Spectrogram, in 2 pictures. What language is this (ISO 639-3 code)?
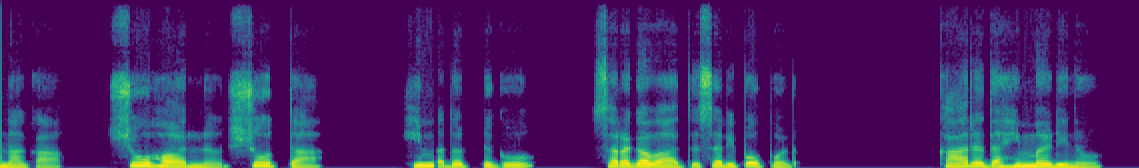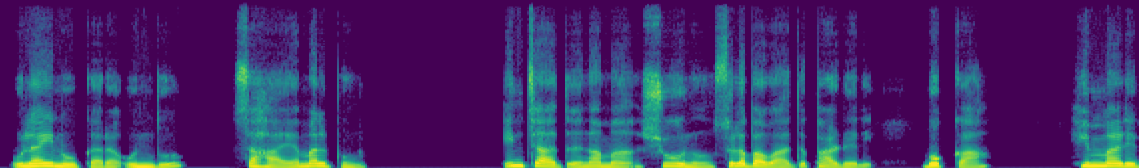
tcy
